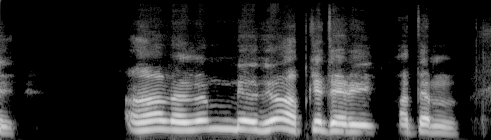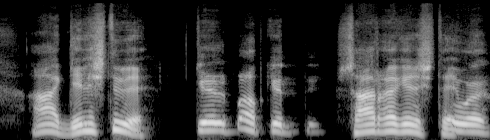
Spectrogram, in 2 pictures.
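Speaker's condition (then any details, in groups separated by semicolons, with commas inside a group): Cerebral palsy; 40 years with condition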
